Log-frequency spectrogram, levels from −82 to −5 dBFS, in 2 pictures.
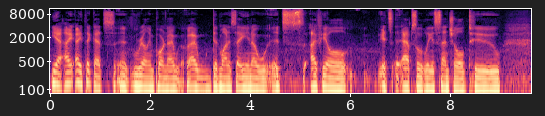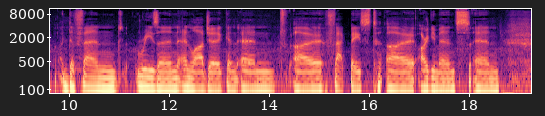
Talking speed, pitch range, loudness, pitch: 105 wpm, 95-115 Hz, -17 LUFS, 100 Hz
